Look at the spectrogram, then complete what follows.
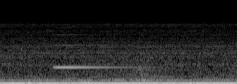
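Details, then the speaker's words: Stranded Honda Civic no-start, after a new starter was installed: a low, steady, even idle with a faint beep; the new starter fixed it. "Alright, got the starter installed. Sorry, didn't film it. I couldn't hold the camera and install it at the same time, but anyway, it's installed, everything's plugged up, so let's go see if it starts. Alright, she's running."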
